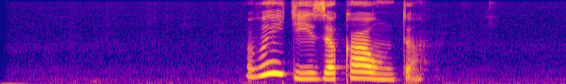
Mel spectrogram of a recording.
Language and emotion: Russian, sad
